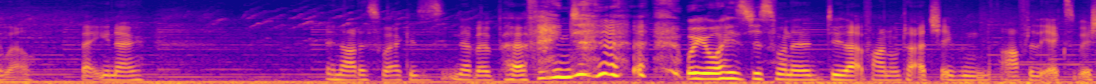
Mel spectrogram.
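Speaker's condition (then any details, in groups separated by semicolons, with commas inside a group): No condition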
